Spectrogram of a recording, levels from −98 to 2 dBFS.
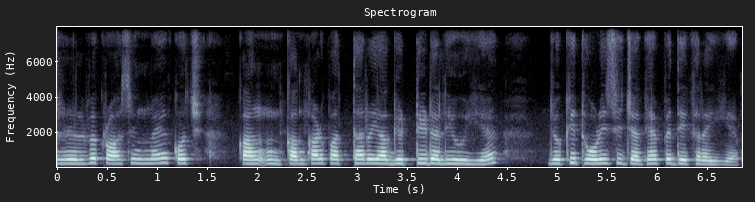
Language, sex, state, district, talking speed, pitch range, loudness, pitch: Hindi, female, Jharkhand, Sahebganj, 165 wpm, 225-240 Hz, -18 LUFS, 230 Hz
